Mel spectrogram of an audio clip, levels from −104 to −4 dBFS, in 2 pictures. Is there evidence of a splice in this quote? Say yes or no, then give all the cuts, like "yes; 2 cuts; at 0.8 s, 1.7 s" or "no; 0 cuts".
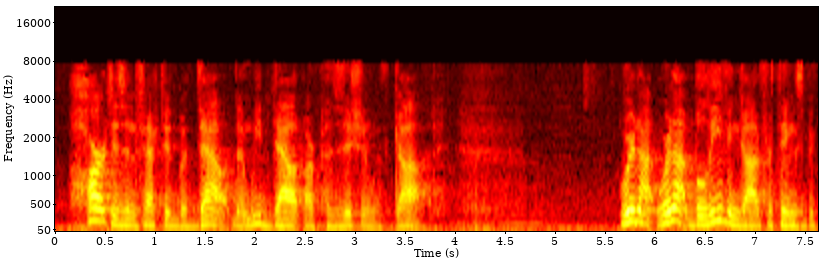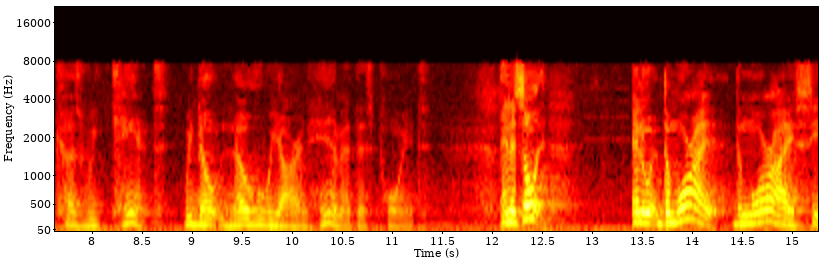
yes; 2 cuts; at 8.8 s, 12.0 s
